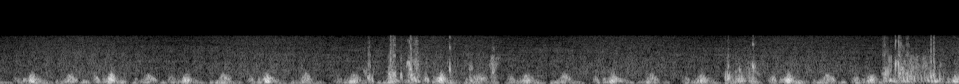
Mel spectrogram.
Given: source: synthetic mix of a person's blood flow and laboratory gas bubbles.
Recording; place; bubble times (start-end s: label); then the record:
Doppler ultrasound of blood flow; precordium
3.63-3.77 s: bubbles
3.85-4.29 s: bubbles
4.47-4.54 s: bubbles
4.68-5.01 s: bubbles
7.23-7.71 s: bubbles
8.82-9.45 s: bubbles
From the record:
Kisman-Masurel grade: 222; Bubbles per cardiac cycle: several, 3 to 8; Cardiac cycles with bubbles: 10 to 50%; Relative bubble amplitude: moderate (0.250 to 0.450); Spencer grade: 2 (many but less than half of the cardiac periods contain bubble signals, singularly or in groups); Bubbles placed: only in the low amplitude regions of the cardiac cycle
